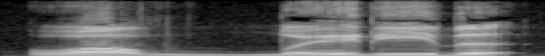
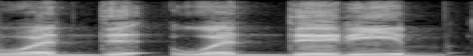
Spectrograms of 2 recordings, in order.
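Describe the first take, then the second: First: The first consonant is a heavy emphatic d. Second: The first consonant is a light plain d. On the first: The speaker calls it right. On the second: The speaker calls it wrong.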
